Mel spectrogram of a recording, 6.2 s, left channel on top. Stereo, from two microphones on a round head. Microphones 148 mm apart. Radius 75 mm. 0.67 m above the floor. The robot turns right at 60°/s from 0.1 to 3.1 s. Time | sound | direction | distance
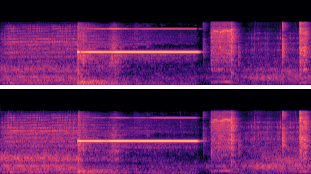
1.5 | an alarm | 65° left | 0.6 m
4.0 | a camera shutter | 15° left (ahead or behind) | 0.6 m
